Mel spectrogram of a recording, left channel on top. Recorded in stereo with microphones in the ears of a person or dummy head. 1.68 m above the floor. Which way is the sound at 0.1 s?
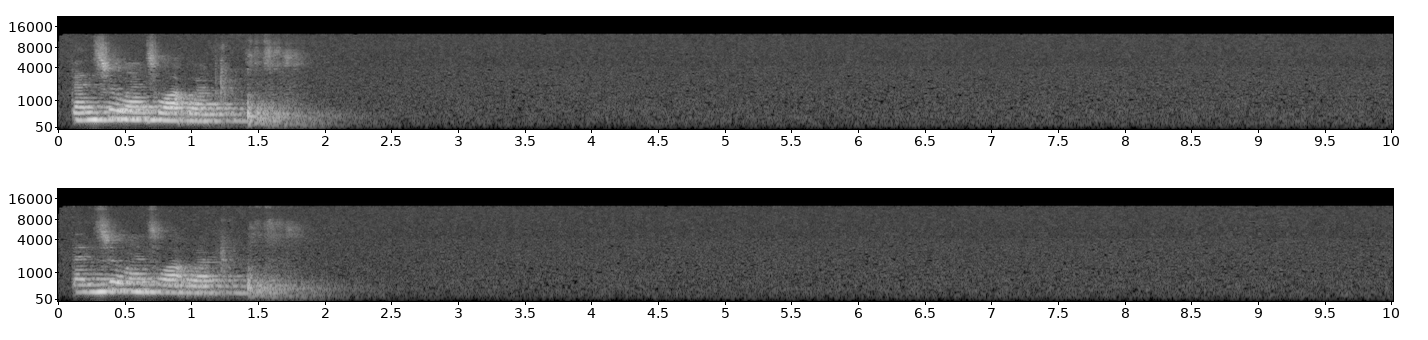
35° left (ahead or behind).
